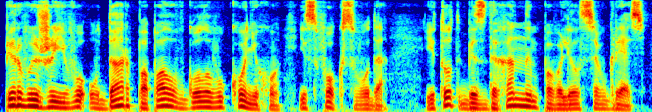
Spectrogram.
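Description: A man reading an audiobook, narrating a story in a measured, storytelling manner. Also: sits low, lively intonation, warm tone, dry recording. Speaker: audiobook reader.

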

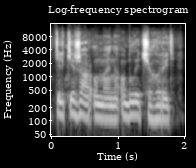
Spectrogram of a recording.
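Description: A man voicing a heartbroken feverish young woman, soft, half-whispered, dark, quick delivery. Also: medium pitch, steady tone, lightly acted. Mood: distraught.

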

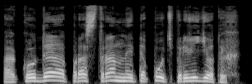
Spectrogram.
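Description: A man voicing a kindly, comforting middle-aged merchant who speaks in an unhurried, consoling way. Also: fairly high pitch, dry recording, studio quality, lightly acted. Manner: warm-hearted, consoling, unhurried.

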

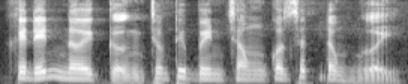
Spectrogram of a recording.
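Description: A man narrating a village ghost story in a steady, expressive storytelling voice. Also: mid-range voice, a little fast, dry recording. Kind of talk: scripted horror story narration.

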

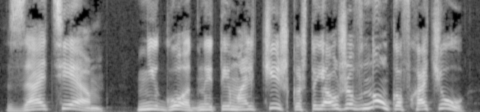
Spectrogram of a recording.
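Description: Woman doing a high, loud, bossy storybook mother, dry and close. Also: expressive, moderate pace, no echo, lightly acted. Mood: scolding. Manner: commanding, scolding, raised voice. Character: stern loud mother pushing her children to marry.

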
